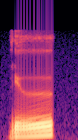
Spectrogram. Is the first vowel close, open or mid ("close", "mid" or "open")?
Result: close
